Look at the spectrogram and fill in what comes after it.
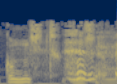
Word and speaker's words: Kunstmuseum: Son un préstamo de 176 obras del Kunstmuseum. No sé si lo he pronunciado bien, el museo suizo. – Bueno, en Suiza depende. – No te va a desmentir nadie. – Nadie. – Vale, Klingling, pues el Kunstmuseum. – Kunstmuseum. – Perfecto.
